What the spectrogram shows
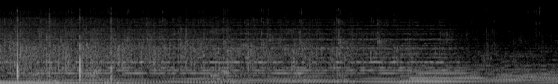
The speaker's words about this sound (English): Why don't you give God a hand clap praise this time? Yeah. Yeah.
